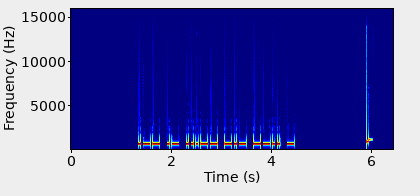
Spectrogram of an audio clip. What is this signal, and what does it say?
Morse code, heard as a keyed tone, about 25 wpm, 700 Hz. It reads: WA3KZT
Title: USA Call Signs Repeated 3x 25wpm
